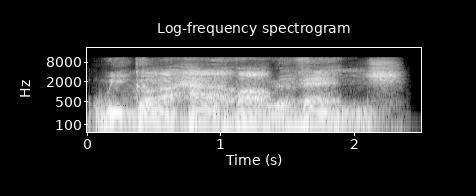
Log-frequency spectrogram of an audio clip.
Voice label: Death Knight Troll Male Farewell

